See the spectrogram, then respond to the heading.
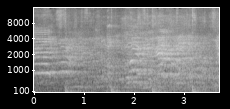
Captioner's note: yelling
